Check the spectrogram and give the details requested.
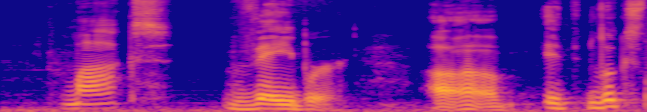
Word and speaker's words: Weber: up uh that's a w web R MOX vaber uh it looks like there's a barbecue bit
